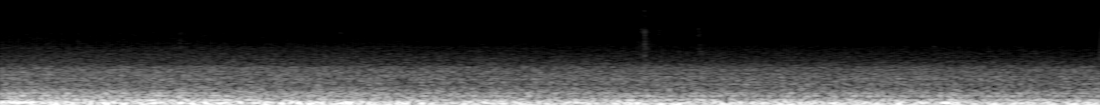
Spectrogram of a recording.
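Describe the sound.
Steady low road and engine rumble from a car driving in traffic, a constant dense drone with no talk over it.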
